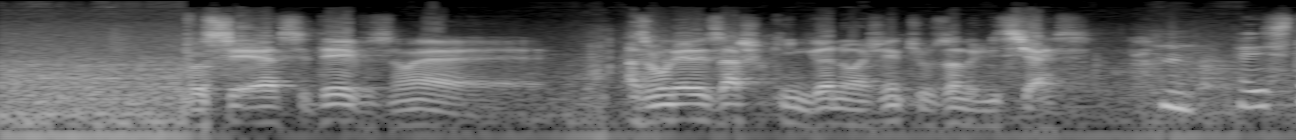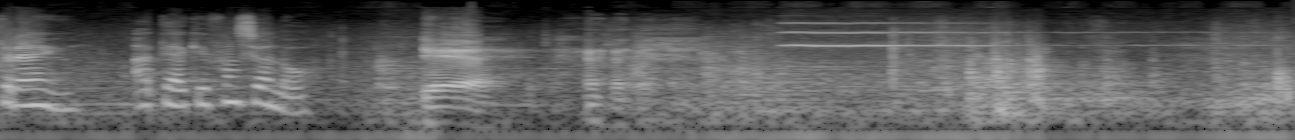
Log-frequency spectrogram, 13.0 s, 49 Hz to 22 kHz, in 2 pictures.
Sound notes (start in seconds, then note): 9.2 chuckles; 10.3 bell Dings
